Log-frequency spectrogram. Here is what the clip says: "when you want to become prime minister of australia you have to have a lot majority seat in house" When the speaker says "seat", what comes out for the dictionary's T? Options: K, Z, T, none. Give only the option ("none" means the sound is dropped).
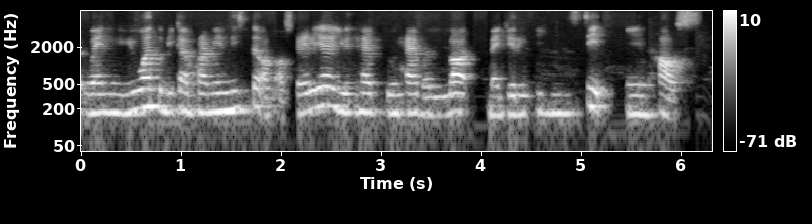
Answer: T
